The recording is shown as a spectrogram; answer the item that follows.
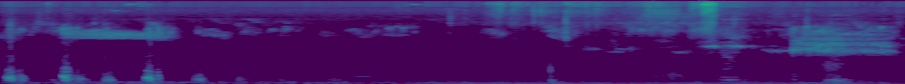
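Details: A female European hedgehog (Erinaceus europaeus) snores in soft, rhythmic puffs, several each second, while sleeping by day in a hollow tree trunk in a leafy garden, then quiet background noise.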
